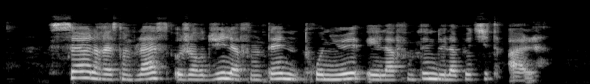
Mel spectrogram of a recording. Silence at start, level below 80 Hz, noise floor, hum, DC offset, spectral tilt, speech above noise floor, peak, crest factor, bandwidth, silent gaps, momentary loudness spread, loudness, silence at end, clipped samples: 0.5 s; -68 dBFS; -43 dBFS; none; under 0.1%; -1.5 dB/octave; 28 dB; -2 dBFS; 16 dB; 10 kHz; none; 7 LU; -15 LUFS; 0.45 s; under 0.1%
